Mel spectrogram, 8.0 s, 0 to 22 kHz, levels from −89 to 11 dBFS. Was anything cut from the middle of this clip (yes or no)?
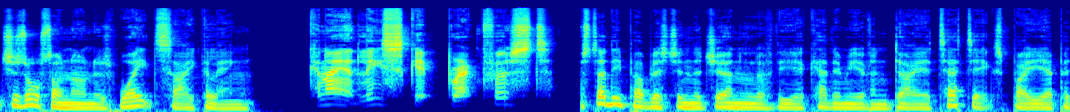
yes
